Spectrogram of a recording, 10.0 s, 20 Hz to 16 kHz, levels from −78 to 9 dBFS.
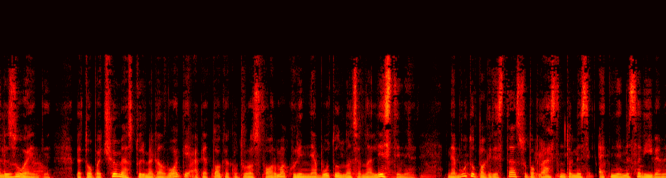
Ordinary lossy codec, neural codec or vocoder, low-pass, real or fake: MP3, 48 kbps; codec, 44.1 kHz, 7.8 kbps, DAC; 14.4 kHz; fake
